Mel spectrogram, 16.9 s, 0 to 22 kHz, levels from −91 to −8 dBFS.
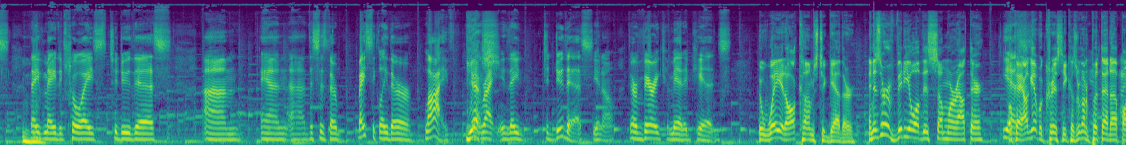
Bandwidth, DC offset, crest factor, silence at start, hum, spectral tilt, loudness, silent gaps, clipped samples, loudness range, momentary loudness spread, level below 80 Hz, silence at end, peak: over 20 kHz; under 0.1%; 16 dB; 0 s; none; -4 dB/octave; -15 LUFS; none; under 0.1%; 4 LU; 12 LU; -38 dBFS; 0 s; 0 dBFS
